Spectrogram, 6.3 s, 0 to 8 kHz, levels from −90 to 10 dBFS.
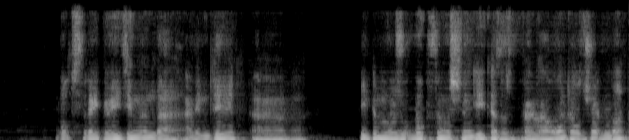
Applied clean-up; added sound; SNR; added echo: neural mask model DeepFilterNet 3.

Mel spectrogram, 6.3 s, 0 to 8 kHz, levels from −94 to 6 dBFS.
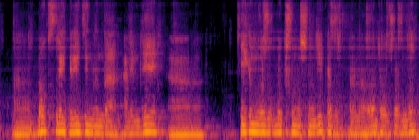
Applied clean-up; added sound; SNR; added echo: neural separator model SepFormer DNS4.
